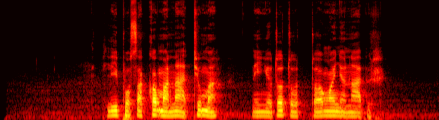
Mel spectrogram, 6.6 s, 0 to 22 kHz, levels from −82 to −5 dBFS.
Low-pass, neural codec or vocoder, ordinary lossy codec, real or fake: none; vocoder, 44.1 kHz, 128 mel bands every 256 samples, BigVGAN v2; none; fake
